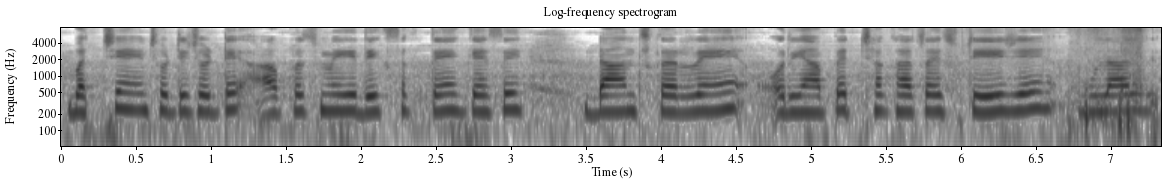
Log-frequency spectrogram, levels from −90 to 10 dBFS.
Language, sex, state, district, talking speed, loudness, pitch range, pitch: Hindi, male, Rajasthan, Jaipur, 195 wpm, -18 LUFS, 225-240 Hz, 230 Hz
